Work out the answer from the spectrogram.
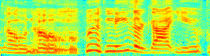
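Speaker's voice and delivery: loud laughing relief. Real, not acted. Friend escapes animals, laughing.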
